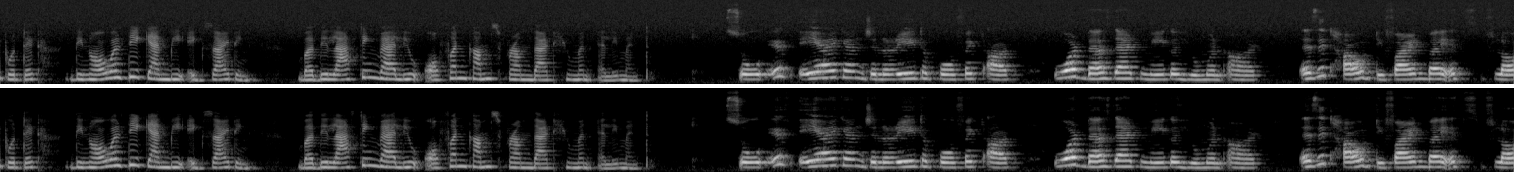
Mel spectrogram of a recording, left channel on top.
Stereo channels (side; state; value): left; noise; hiss, 21 dB below the sound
